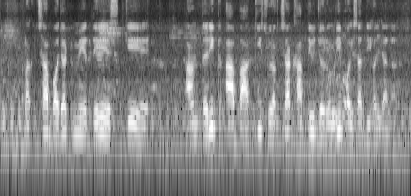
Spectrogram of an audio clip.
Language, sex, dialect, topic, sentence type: Bhojpuri, male, Southern / Standard, banking, statement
